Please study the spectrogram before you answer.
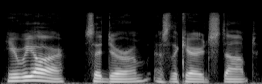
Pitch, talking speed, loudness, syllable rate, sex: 140 Hz, 205 wpm, -17 LUFS, 6.5 syllables/s, male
